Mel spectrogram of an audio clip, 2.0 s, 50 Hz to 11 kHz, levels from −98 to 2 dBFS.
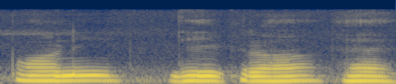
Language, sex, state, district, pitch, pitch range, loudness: Hindi, male, Uttar Pradesh, Hamirpur, 145 Hz, 140-150 Hz, -12 LUFS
